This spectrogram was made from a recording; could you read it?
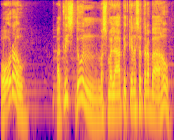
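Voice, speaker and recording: A man playing a calm, supportive young boyfriend in a Tagalog radio drama, speaking in a reassuring, conversational way. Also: on the high side, normal speed, faint music behind. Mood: helpful.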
